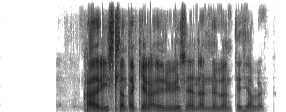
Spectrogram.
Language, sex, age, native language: Icelandic, male, 30-39, Icelandic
